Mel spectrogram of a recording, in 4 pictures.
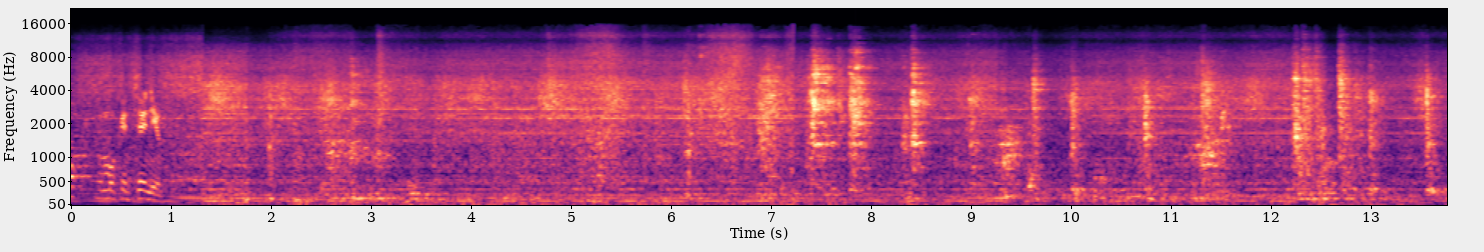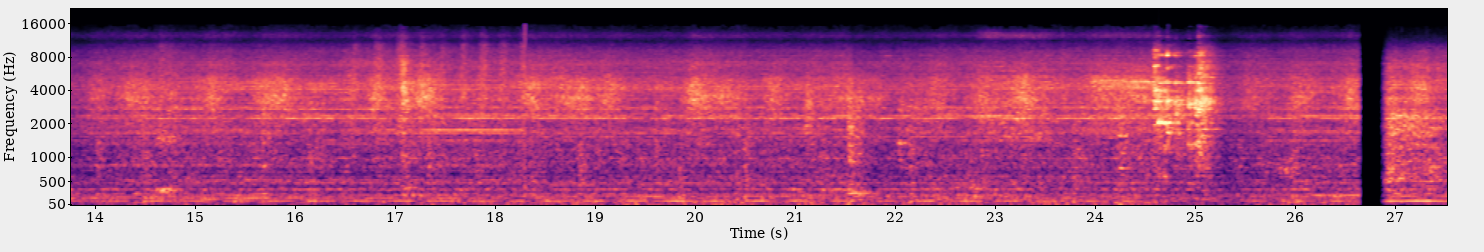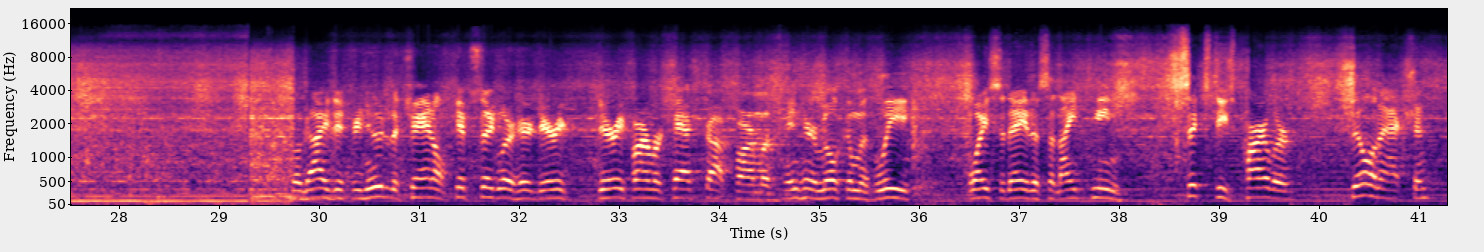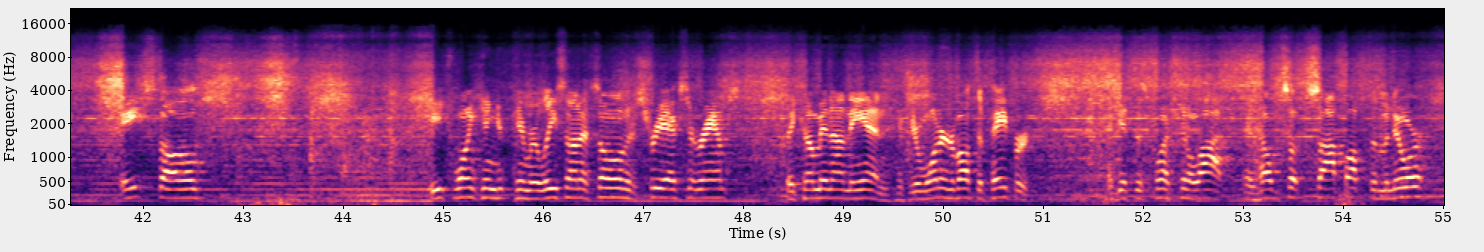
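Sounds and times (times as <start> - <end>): machinery hum: 0.0 - 55.0.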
